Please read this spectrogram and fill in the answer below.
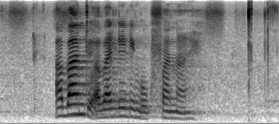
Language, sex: Xhosa, female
